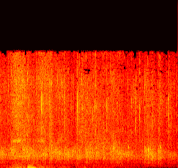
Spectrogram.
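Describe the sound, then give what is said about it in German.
An audience at a live event applauds the venue's service team at the bar, a dense, steady wash of many hands clapping that fills the whole moment without easing off, with a brief murmur of a voice near the start. “Die wollen gar keinen, die wollen gar keinen Applaus.”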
